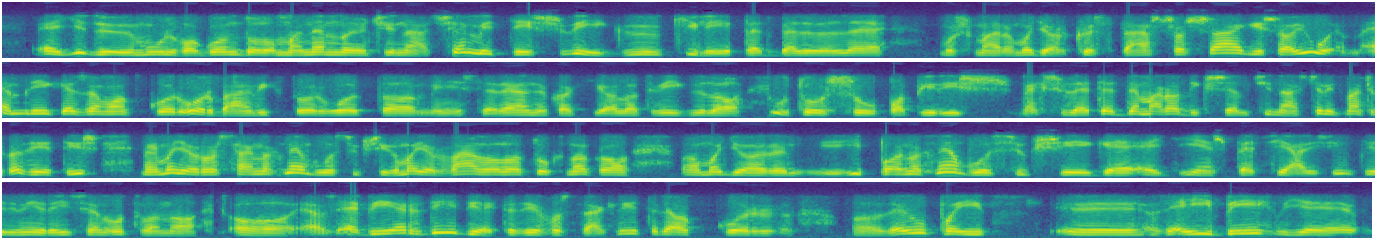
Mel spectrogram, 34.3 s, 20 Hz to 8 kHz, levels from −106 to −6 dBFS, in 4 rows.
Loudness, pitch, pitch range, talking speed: -17 LUFS, 130 Hz, 115-155 Hz, 145 wpm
